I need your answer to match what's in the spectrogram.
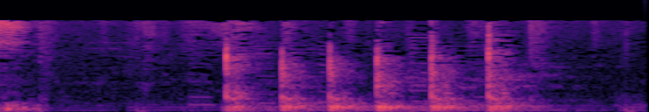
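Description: A series of about six firm knocks on a wooden door, evenly paced, following a brief quieter moment with no talking.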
